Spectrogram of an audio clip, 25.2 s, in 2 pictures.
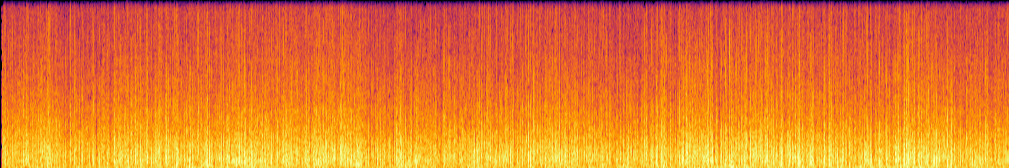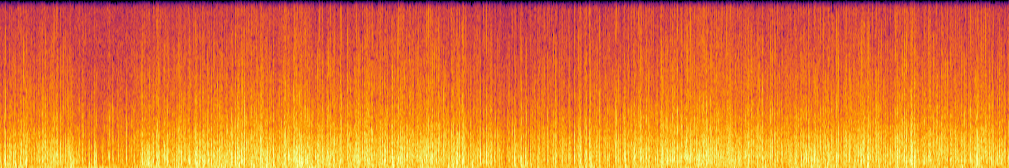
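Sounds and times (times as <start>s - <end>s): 
medium rain on umbrella: 0.0s - 25.2s.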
